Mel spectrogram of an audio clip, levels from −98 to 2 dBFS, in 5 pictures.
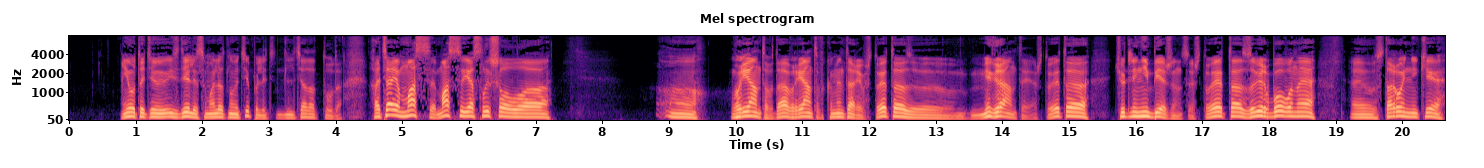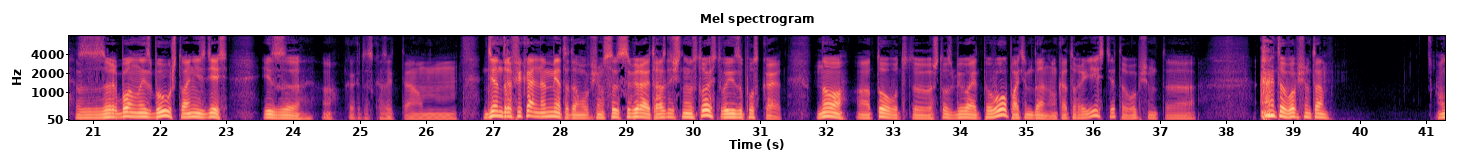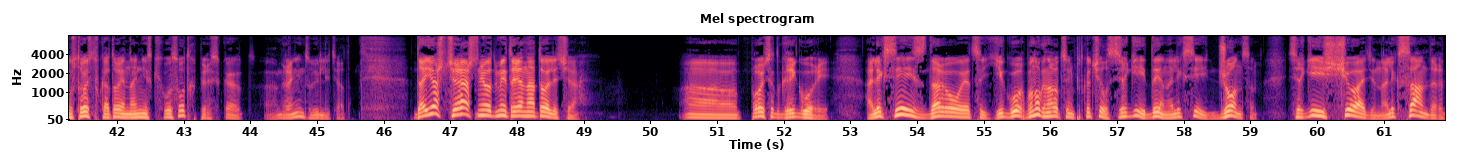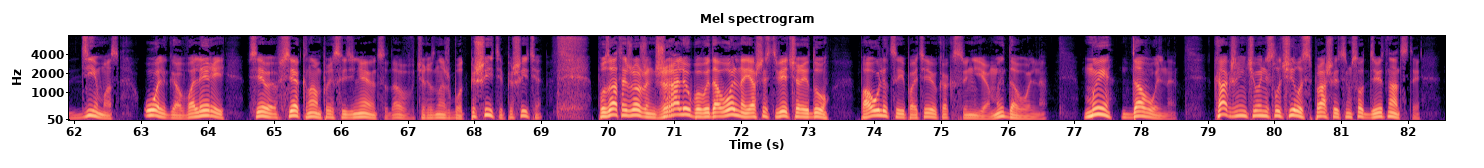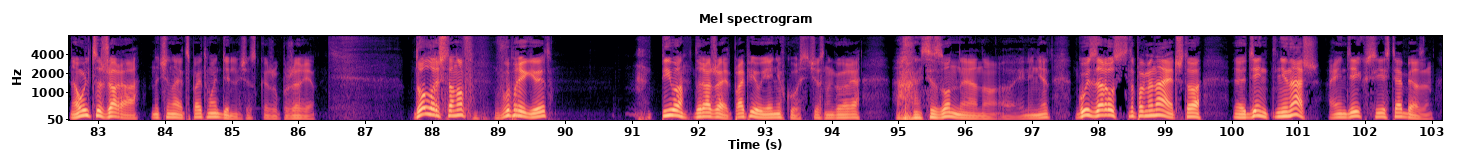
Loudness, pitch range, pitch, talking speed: -16 LUFS, 100-150 Hz, 120 Hz, 105 wpm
